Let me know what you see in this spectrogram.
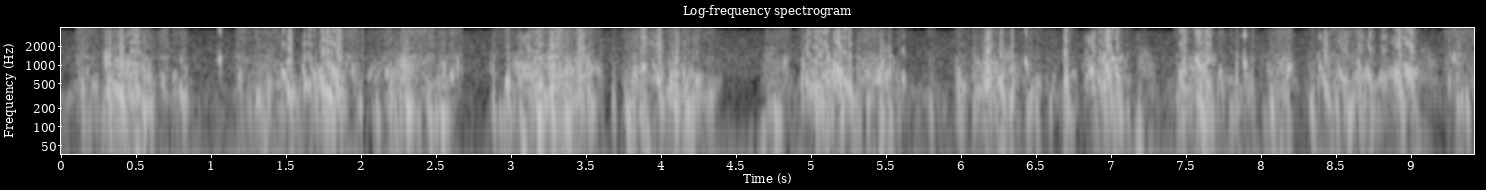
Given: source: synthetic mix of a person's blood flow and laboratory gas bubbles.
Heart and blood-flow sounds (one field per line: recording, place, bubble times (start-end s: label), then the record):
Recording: Doppler ultrasound of blood flow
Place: subclavian vein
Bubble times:
0.09-0.86 s: bubbles
1.04-1.10 s: bubbles
1.15-2.69 s: bubbles
2.85-3.62 s: bubbles
3.66-4.42 s: bubbles
4.69-4.88 s: bubbles
4.90-5.65 s: bubbles
5.77-5.85 s: bubbles
5.95-6.66 s: bubbles
6.69-7.24 s: bubbles
7.41-7.99 s: bubbles
8.02-8.22 s: bubbles
8.29-9.09 s: bubbles
9.21-9.43 s: bubbles
From the record:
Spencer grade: 4 (maximum detectable bubble signal sounding continuously throughout systole and diastole of every cardiac period, and overriding the amplitude of the normal cardiac signals)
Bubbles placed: anywhere in the cardiac cycle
